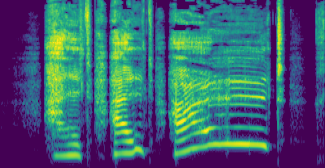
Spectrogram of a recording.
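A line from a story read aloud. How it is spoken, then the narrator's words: Call out. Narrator (German): rief es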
